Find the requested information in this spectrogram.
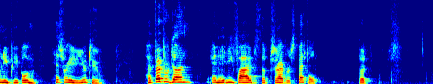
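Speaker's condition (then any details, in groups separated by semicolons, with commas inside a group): Cerebral palsy; from birth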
